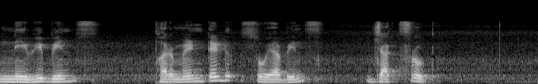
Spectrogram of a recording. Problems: constant background noise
